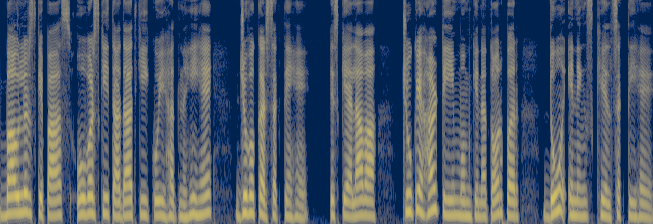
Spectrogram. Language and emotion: Urdu, neutral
